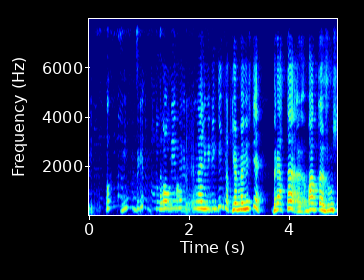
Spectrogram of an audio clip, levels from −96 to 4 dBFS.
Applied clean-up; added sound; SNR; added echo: neural mask model DeepFilterNet 3.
